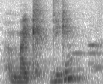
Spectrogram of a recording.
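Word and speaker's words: Meik Wiking: Um, and so yeah, I was like I was reading books about Huga, all that, all the books by Mike Viking. That's how you pronounce his name.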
